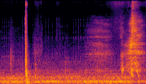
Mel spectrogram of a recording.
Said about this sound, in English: And I gotta sneeze.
